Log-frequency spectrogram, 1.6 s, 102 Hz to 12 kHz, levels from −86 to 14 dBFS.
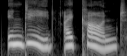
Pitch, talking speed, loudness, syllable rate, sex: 250 Hz, 115 wpm, -17 LUFS, 3.2 syllables/s, female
